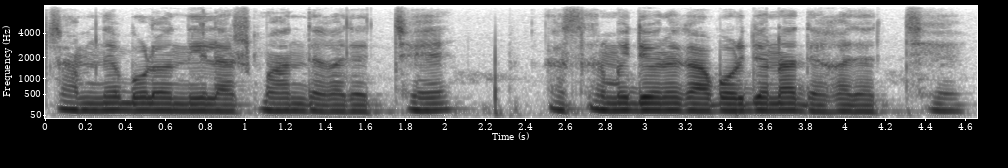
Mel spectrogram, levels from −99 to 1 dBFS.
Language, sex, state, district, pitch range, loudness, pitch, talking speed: Bengali, male, Assam, Hailakandi, 125-140 Hz, -18 LUFS, 135 Hz, 155 wpm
